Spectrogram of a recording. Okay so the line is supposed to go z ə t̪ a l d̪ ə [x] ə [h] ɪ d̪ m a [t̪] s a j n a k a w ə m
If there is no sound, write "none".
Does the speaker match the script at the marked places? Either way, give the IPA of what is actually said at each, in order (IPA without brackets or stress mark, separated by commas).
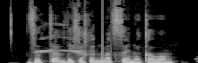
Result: x, x, t̪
